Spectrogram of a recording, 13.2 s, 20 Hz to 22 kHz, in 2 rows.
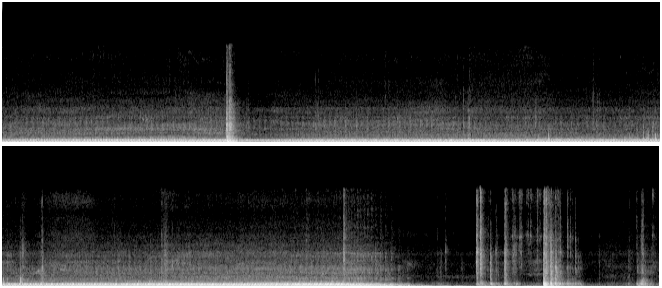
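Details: Honda Civic D16Y7 turbo (skunk2 inlet, Mishimoto intercooler, T3 top-mount manifold, Bosch 550cc injectors), cold start the day after spinning a rod bearing shell: rough idle with dull quick rhythmic knock under exhaust note before shutdown; engine declared finished.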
